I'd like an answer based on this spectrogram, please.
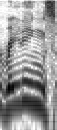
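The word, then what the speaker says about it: RTINGS: our shopping for a TV yeah that it's pronounced ratings if you had shopped for news TV in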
